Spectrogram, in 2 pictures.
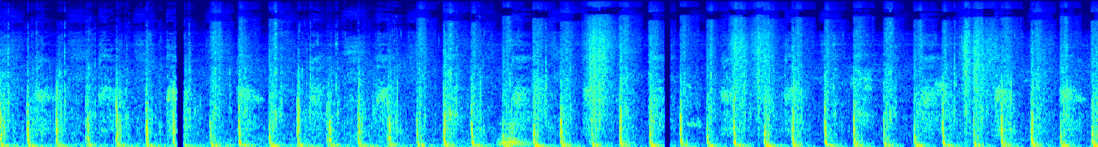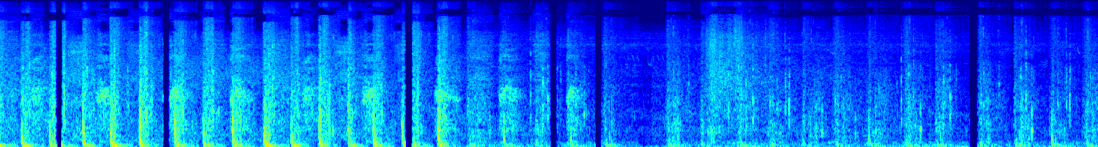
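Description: Quick footsteps rustle through grass and leafy undergrowth.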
